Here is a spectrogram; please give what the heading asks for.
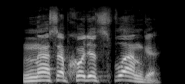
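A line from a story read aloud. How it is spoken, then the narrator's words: Shout. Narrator (Russian): крикнула она арбалетчику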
